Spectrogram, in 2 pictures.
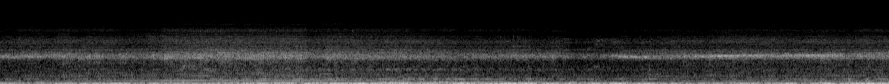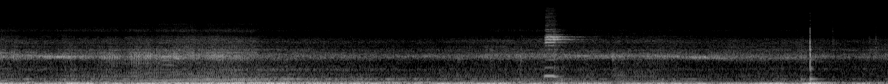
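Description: Yamaha Xenter 150cc scooter's single-cylinder engine running through narrow lanes, its revs rising and falling twice, with wind rumble on the helmet-mounted microphone. A short high beep about fourteen seconds in.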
